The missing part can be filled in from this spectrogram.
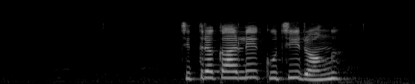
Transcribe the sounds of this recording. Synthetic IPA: t͡sit̪rʌkarlekut͡sʰirʌŋɡ

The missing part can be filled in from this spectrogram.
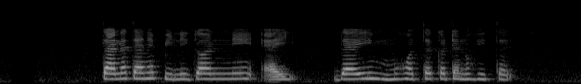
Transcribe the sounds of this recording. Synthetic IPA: t̪ænət̪ænəpiliɡanːeːʔæ̰j | d̪æjmuɦot̪ːəkəʈənoɦit̪əj

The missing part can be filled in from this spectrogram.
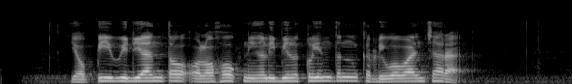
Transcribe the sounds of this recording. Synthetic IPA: jɔpiwidiant̪ɔʔɔlɔɦɔk̚niŋalibilklint̪ənkərdiwawaɲt͡ʃaɾa̰

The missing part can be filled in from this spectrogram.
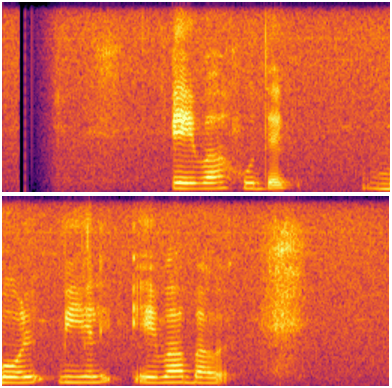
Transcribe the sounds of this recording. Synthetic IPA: eːʋaːhud̪ek̚ | bolʋijəlieːʋaːbaʋə̰

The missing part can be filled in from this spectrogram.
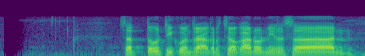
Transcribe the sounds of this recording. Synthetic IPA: sət̪ud̪̥i̤kɔnt̪ɾakərd̥ʒ̥ɔ̤kaɾonilsən

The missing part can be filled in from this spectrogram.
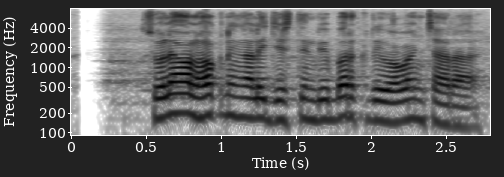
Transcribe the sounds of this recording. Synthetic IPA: sulɛɔlɦɔk̚niŋalid͡ʒist̪inbibərkədiwawaɲt͡ʃaɾa

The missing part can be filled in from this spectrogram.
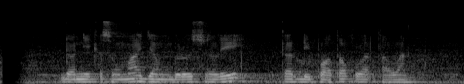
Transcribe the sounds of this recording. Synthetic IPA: donikəsumad͡ʒaŋbəɾuslikərdipɔt̪ɔkəwart̪awan

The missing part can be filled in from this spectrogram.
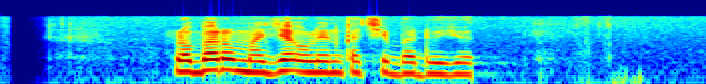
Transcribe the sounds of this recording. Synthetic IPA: lɔbaɾumad͡ʒaulinkat͡ʃibadujut̪̚

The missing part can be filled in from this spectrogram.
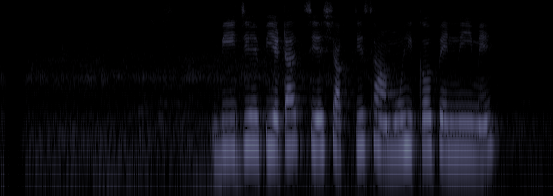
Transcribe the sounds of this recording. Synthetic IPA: bid͡ʒepieʈat͡ʃeʃək̚t̪isaːmuːɦikopenʋimẽ

